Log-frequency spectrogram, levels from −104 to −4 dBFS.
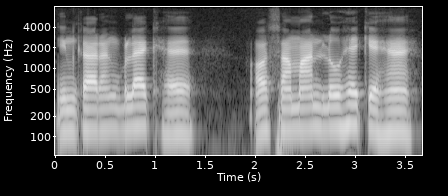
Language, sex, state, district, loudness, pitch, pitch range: Hindi, male, Jharkhand, Palamu, -17 LUFS, 125 Hz, 115-130 Hz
